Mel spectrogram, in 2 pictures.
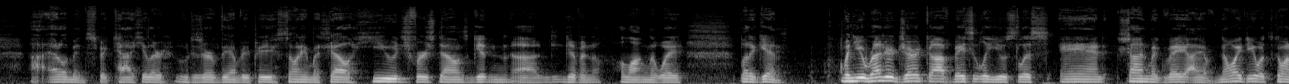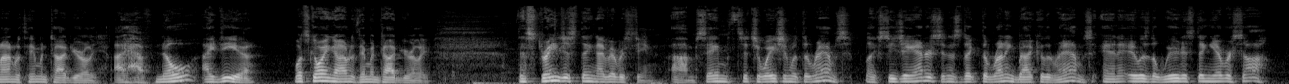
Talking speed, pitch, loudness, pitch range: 200 wpm, 120 Hz, -23 LUFS, 110-135 Hz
